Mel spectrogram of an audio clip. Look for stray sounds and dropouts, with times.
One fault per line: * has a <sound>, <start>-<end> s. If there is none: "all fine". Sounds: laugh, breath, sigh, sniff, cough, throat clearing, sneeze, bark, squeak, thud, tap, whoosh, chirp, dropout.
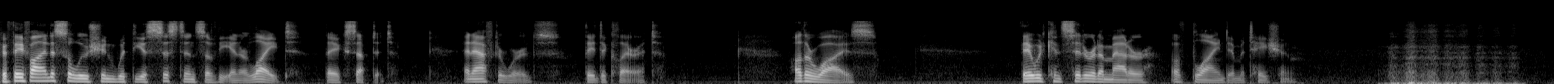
* has a breath, 13.8-15.3 s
